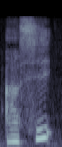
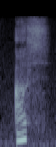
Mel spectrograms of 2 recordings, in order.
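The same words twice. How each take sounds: First: 足 as a-su, with a full vowel after s; 足 said wrongly, su fully voiced at the end; wrong pronunciation. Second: 足 as as, ending on a bare s; 足 cut off on the hiss of s with no vowel; correct pronunciation. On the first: Teacher shows the wrong way, 足 as a-su. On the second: Teacher shows the right way, 足 as as ending on s. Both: Shown as a demonstration. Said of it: "Sで終わるものは".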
